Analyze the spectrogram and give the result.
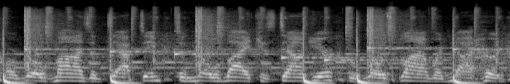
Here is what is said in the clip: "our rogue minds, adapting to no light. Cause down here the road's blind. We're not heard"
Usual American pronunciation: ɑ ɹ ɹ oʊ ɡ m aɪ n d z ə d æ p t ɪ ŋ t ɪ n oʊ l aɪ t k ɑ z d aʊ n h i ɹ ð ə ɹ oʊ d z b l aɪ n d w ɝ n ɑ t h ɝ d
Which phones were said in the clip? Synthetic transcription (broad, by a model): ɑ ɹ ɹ oʊ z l aɪ n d z ə d æ p t ɪ ŋ t ɪ n oʊ l aɪ k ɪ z d aʊ n h i ɹ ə ɹ oʊ d z b l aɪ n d w ɝ n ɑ t h ɝ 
